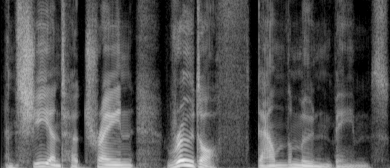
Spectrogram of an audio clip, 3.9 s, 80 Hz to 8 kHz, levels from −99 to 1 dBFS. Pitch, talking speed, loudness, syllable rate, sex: 110 Hz, 155 wpm, -19 LUFS, 3.2 syllables/s, male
